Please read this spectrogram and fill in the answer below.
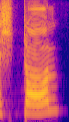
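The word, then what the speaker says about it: stall: अगर लिख लिखा रहता है एस टी A double L तो इसको हम लोग पढ़ते हैं स्टॉल।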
